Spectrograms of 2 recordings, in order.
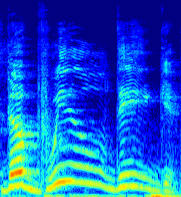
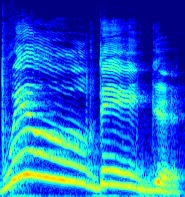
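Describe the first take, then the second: First: "Bwildig" said slowly as bwild-dig; Bwildig pronounced. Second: "Bwildig" repeated high as bwild-dig; Bwildig pronounced. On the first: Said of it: "The what?". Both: Acted.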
